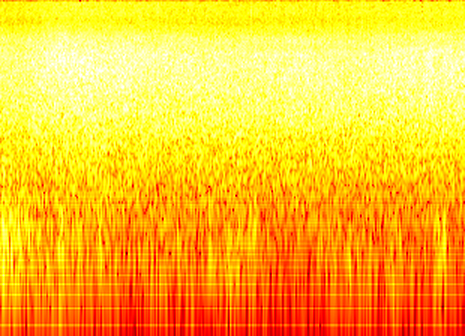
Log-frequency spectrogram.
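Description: Surf breaking and washing up a sandy beach, a steady rushing hiss of waves.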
